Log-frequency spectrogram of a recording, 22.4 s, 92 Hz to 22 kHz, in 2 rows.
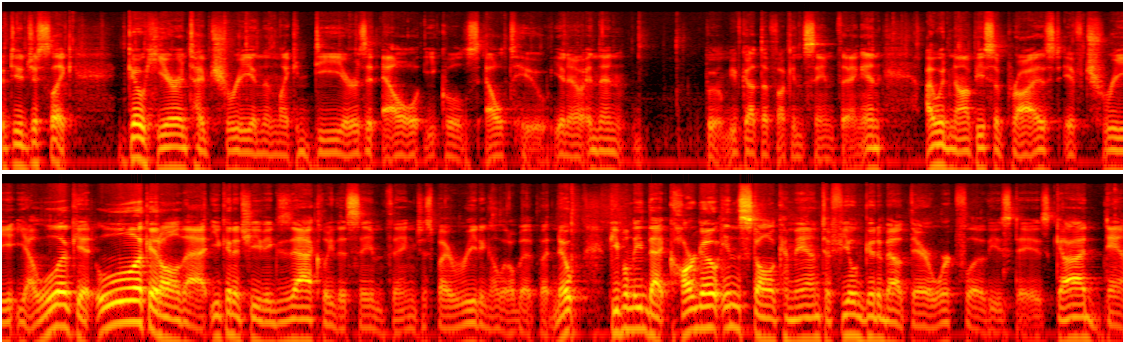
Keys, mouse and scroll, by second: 0.0-3.6 typing, 4.8 typing, 5.7 ctrl+space, 6.0 ctrl+u, 6.1 ctrl+u, 6.1-6.8 typing, 6.2 ctrl+u, 8.6-11.2 typing, 14.7 ctrl+d, 14.9 ctrl+d, 15.2 ctrl+d, 15.3 ctrl+d, 15.7 ctrl+d, 16.2 q, 16.6 Escape, 16.9 ctrl+l.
